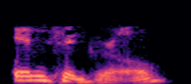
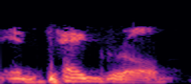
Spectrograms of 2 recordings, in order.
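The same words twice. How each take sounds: First: "integral" as the noun, IN-tuh-grul; first-syllable stress. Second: "integral" as in-TEG-rul; second-syllable stress. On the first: Stating proper usage for the noun, "integral" stressed on IN. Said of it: "for a noun". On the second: Stating the other usage, "integral" stressed on TEG. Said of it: "the proper usage is". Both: Shown as a demonstration.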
